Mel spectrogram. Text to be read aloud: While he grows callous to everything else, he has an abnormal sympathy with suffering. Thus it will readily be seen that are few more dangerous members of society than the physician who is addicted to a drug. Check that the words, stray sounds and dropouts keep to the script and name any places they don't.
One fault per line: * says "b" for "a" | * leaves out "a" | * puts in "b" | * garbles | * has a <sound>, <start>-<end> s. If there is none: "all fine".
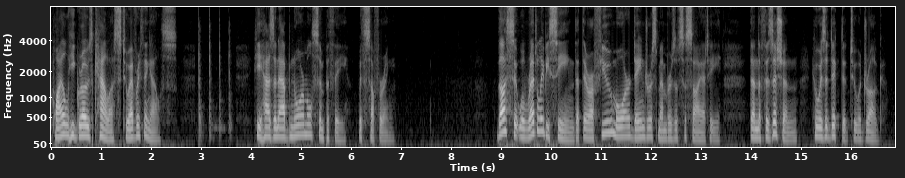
* has a tap, 2.9-3.6 s
* puts in "there"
